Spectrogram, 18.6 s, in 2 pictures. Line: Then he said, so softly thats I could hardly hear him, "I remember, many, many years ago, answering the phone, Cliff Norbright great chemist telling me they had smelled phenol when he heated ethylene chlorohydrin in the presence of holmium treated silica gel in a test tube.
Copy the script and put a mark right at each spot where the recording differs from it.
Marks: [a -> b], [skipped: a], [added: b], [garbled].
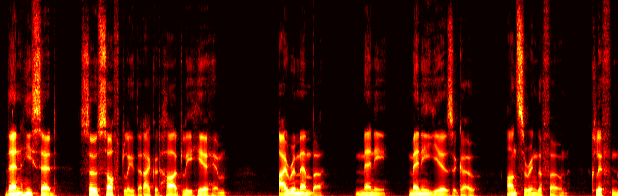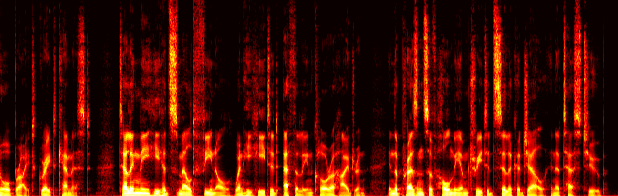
Then he said, so softly [thats -> that] I could hardly hear him, "I remember, many, many years ago, answering the phone, Cliff Norbright great chemist telling me [they -> he] had smelled phenol when he heated ethylene chlorohydrin in the presence of holmium treated silica gel in a test tube.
